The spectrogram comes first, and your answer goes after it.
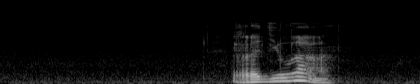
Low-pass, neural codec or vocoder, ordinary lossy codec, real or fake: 7.2 kHz; none; none; real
